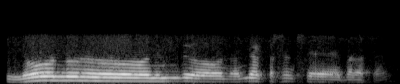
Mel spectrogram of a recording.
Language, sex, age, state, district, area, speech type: Kannada, male, 60+, Karnataka, Shimoga, rural, conversation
